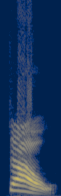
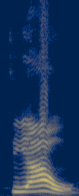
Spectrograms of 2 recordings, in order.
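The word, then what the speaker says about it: ciao: যখন এটাকে মানুষ ভুল উচ্চারণ করে এই চাওকে তখন বলে চিয়াও। চিয়াও এটা ভুল উচ্চারণ। চিয়াও ভুল উচ্চারণ। সঠিক উচ্চারণ হল চাও।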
